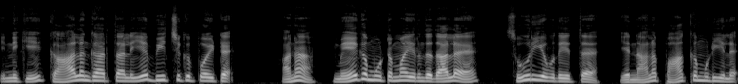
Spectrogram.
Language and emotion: Tamil, sad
